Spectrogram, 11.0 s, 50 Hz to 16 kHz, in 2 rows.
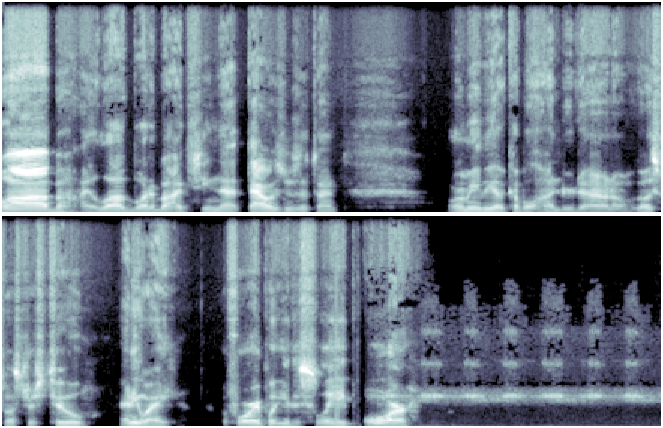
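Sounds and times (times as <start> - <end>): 
speech: 0.0 - 3.1, 3.7 - 9.1
crickets chirping: 8.9 - 10.9.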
